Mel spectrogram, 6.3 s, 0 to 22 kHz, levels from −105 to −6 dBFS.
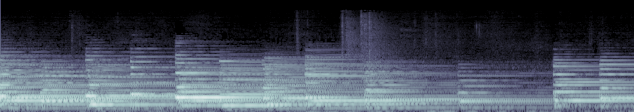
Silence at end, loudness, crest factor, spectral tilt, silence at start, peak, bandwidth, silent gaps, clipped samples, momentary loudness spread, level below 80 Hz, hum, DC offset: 0 s; -27 LUFS; 16 dB; -8 dB/octave; 0 s; -12 dBFS; 7.4 kHz; none; under 0.1%; 15 LU; -64 dBFS; none; under 0.1%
